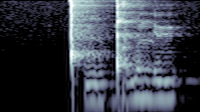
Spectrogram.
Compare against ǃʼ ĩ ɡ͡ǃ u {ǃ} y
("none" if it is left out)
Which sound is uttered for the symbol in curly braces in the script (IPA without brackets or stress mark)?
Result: n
